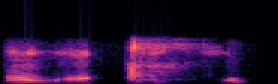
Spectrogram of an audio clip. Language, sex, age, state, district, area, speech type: Telugu, female, 45-60, Telangana, Karimnagar, urban, conversation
